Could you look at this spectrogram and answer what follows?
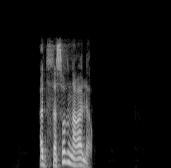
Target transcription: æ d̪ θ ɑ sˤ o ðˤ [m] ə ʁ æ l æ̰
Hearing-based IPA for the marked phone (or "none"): n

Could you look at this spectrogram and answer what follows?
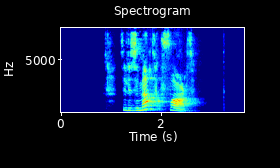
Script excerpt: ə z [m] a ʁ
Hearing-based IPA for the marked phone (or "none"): m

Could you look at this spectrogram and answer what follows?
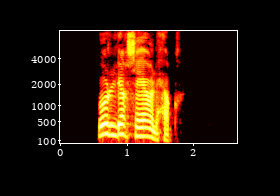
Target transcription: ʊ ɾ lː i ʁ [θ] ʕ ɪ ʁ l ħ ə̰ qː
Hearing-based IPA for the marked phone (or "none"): s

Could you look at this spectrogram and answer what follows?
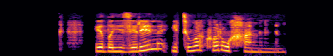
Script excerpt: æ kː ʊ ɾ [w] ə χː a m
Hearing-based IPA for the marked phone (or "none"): w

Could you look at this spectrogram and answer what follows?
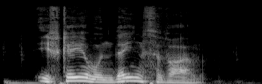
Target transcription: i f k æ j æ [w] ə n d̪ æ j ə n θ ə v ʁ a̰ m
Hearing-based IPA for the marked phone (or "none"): w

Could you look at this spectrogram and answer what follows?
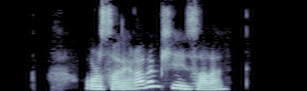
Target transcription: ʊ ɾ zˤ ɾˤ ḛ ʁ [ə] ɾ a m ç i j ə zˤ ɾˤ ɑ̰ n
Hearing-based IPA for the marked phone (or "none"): a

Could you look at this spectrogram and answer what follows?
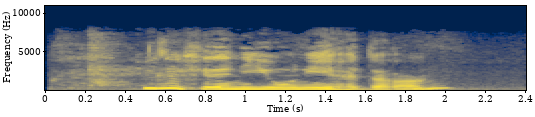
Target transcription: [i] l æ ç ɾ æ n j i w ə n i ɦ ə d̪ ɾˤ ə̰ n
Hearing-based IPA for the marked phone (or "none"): i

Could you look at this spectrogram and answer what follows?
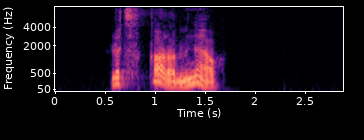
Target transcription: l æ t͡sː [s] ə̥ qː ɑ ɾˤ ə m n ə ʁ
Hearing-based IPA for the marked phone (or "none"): θ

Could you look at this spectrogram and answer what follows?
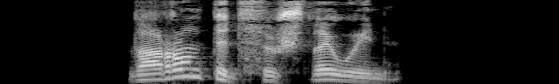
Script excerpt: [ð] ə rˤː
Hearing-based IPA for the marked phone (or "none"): ð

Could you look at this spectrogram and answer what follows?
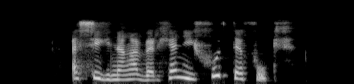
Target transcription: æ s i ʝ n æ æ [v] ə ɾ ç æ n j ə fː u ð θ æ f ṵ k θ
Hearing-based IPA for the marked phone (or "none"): v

